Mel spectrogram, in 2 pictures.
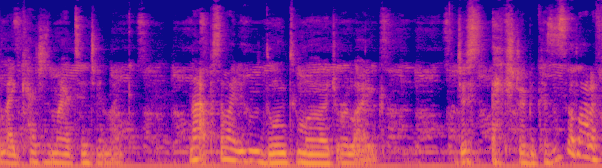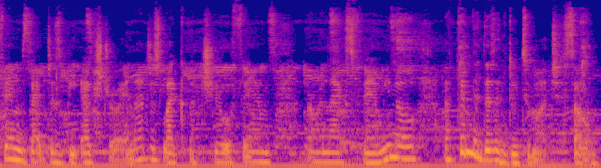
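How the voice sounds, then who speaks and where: A woman in her twenties answering viewer questions in a rambling, halting way, often restarting and trailing off. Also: lowish voice, low-quality recording. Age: 20s. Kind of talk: casual chat. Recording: loud music playing behind her.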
